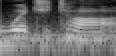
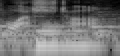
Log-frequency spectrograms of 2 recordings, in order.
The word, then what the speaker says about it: Ouachita: Back in Texas, everybody pronounces it Wichita, but really it's Ouachita.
